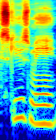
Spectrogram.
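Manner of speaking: extra polite, proper, courteous tone. Retelling how the girls spoke to a man passing in the aisle: imitating kids being super polite. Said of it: "super polite".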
